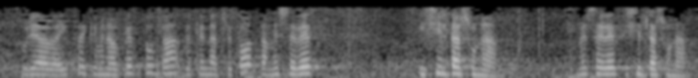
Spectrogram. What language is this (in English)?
Basque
